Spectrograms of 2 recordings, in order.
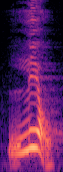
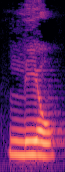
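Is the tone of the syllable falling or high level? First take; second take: falling; high level. First: The syllable is said with a sharply falling pitch. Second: The syllable is said on a high level pitch. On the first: "fourth tone" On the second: "first tone"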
